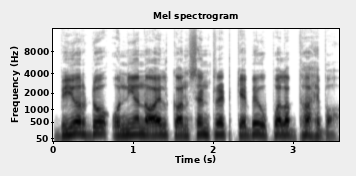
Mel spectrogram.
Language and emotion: Odia, neutral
